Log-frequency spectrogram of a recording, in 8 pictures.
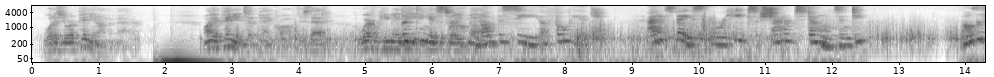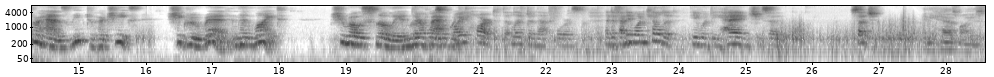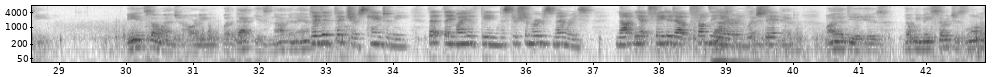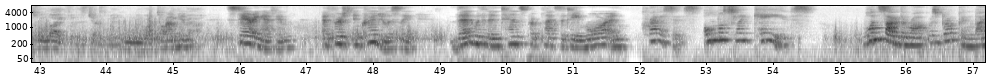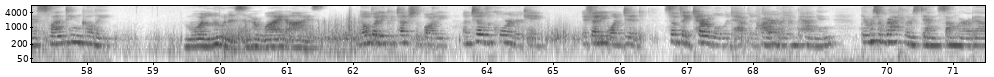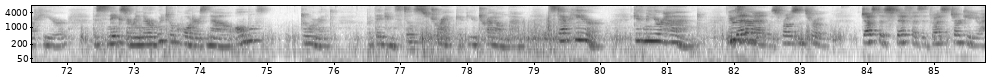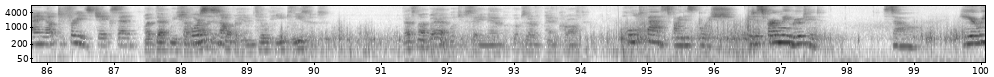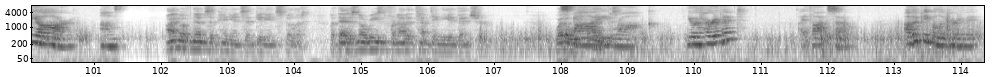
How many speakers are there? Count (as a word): four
